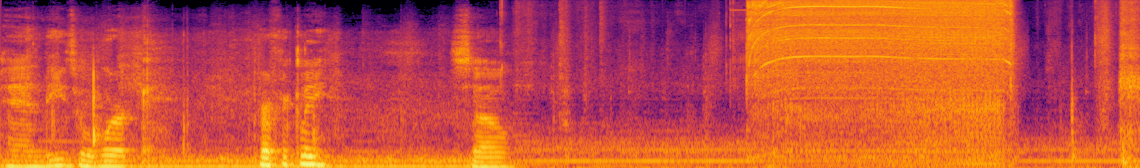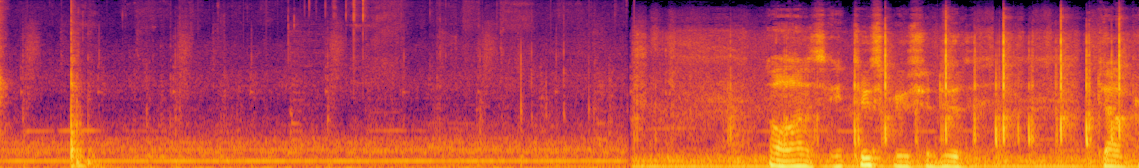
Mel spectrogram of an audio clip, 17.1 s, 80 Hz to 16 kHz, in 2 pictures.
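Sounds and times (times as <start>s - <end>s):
drill-driver whining: 5.5s - 7.7s.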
